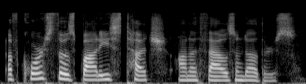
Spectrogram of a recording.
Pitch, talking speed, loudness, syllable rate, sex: 205 Hz, 175 wpm, -17 LUFS, 5.0 syllables/s, female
